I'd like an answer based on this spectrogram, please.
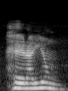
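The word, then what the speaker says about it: היריון: Miren, ¿cómo se dice embarazo, gestación en hebreo? Herayón, así se dice, herayón.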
